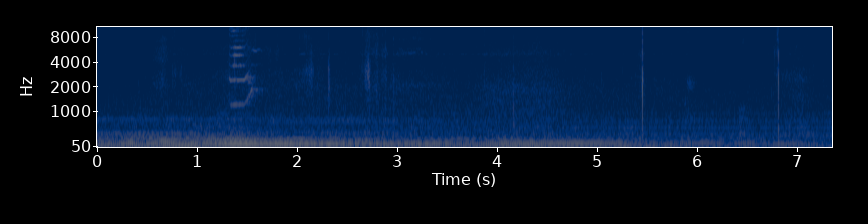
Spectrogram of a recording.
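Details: Nursing foster kittens with momcat Mummy, Humane Society of North Texas litter born around early October; loud, steady rumbling purr fills the recording, broken by one short high mew early on and a couple of sharp clicks.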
